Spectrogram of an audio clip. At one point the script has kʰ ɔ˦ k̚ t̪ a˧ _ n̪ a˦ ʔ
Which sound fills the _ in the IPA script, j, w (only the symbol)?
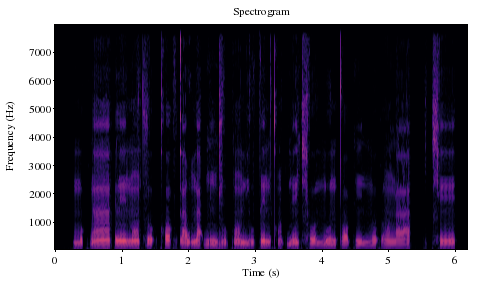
w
